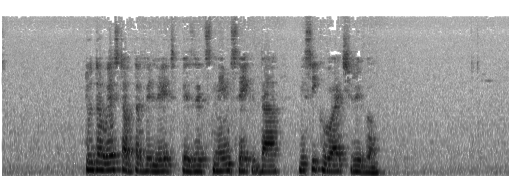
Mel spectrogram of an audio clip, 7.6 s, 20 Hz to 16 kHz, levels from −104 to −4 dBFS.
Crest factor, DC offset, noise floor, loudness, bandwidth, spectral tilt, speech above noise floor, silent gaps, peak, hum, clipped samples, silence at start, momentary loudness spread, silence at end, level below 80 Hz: 12 dB; under 0.1%; -43 dBFS; -13 LUFS; 11.5 kHz; -6.5 dB/octave; 32 dB; none; -2 dBFS; none; under 0.1%; 1.3 s; 6 LU; 1.85 s; -38 dBFS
